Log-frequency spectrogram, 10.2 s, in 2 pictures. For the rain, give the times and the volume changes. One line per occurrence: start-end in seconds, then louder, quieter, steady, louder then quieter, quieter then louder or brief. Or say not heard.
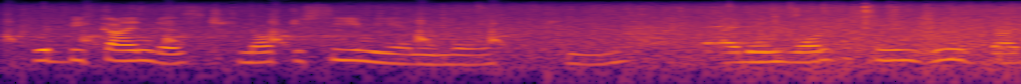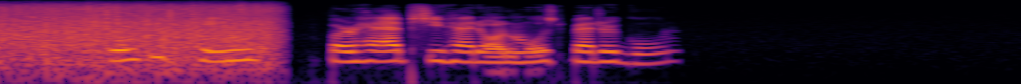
0.0-6.5 louder.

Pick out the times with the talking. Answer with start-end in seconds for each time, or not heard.
0.1-8.5.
